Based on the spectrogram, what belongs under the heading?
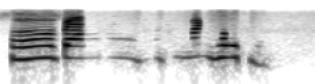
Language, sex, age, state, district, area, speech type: Assamese, female, 60+, Assam, Golaghat, rural, conversation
